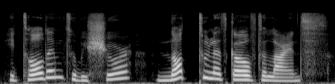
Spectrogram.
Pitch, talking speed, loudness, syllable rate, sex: 225 Hz, 235 wpm, -16 LUFS, 4.8 syllables/s, female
